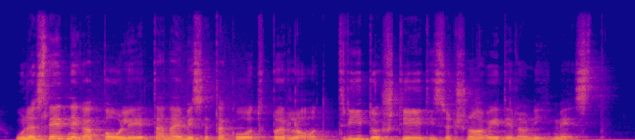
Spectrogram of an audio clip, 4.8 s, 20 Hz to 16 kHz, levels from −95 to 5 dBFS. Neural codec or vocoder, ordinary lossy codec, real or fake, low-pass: none; none; real; 14.4 kHz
